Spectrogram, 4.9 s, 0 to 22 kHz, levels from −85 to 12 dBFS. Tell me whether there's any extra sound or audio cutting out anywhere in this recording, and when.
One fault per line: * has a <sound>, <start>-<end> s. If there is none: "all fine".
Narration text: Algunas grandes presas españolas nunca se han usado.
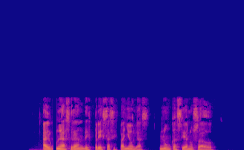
* has a dropout, 1.1-1.1 s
